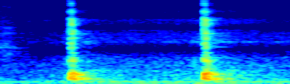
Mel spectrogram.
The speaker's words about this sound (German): also wenn jetzt im Hintergrund ständig die Uhr ticken würde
